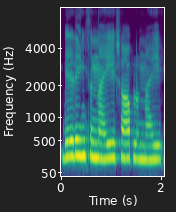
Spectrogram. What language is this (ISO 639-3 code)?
tel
